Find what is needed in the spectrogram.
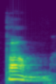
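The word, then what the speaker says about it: pomme: should be pronounced and we've got p-o-m-m-e which should be pronounced Palm so no they sound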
